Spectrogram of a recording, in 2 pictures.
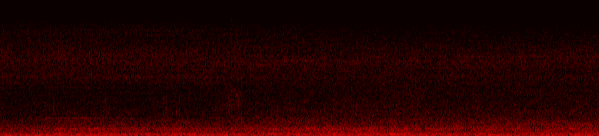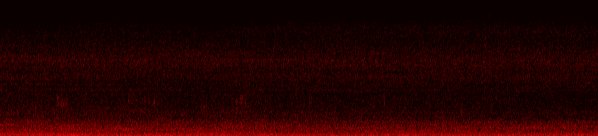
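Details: Quiet outdoor ambience of wind and a distant engine hum near a park pond, with no distinct calls standing out.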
